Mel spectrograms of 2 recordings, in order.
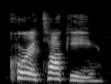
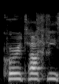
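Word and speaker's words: Kuretake: Koritaki Starry Colors. Koritaki spelled like that. K U R E T A K E. Kuritaki starry watercolors.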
